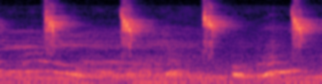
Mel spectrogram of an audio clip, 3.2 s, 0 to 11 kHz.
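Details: Young Eurasian tree sparrow calling, offered as a master recording to teach other songbirds: sharp, high chirps repeated roughly once every 0.8 seconds, four in a row, over a soft, low, wavering background sound.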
